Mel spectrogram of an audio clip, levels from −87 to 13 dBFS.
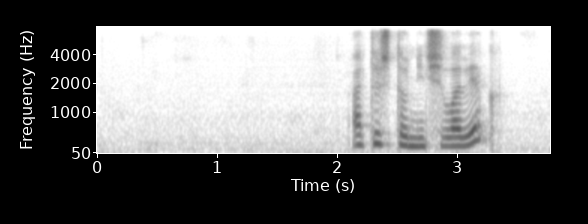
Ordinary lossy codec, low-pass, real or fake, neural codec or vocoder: none; 7.2 kHz; fake; codec, 16 kHz, 0.8 kbps, ZipCodec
